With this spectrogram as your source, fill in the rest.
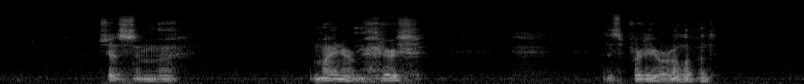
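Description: A man speaks quietly and tensely.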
